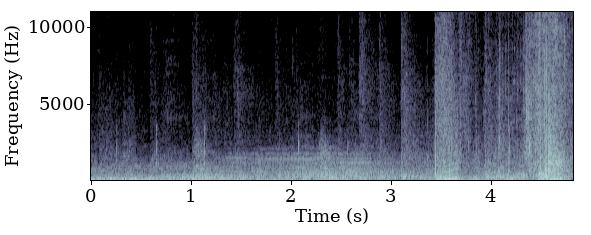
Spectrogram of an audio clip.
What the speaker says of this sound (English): Pull out the old Gauss rifle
